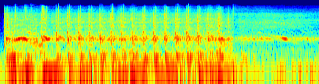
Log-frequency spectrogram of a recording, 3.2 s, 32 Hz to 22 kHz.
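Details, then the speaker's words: GM 2nd-gen HEI ignition system, 1987–95 GM truck / marine V engine, during ignition diagnosis: even cranking beats about three a second for two seconds, then starter stops and fuel pump cuts off; normal cranking, valid reference signal. "boom fuel pump just cut off i know i've got a valid 0 12 signal here"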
